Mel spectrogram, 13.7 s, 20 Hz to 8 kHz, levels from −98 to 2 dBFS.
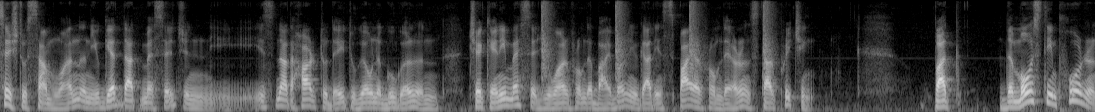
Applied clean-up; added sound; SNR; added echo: none; Clapping; 20 dB; none.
